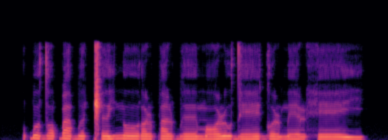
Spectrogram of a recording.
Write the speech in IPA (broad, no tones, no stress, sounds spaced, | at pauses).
ɓ o d ɔ ɓ a b ə ǁ ɘ j n oː ɾ ɔ ɭ p a ɭ b ɘː m ɔ ɭ u d eː ɡ o ɭ m eː ɭ h eː j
